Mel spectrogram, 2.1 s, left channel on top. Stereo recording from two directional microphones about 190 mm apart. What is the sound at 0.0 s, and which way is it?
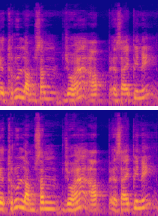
Speech, 35° right (ahead or behind).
